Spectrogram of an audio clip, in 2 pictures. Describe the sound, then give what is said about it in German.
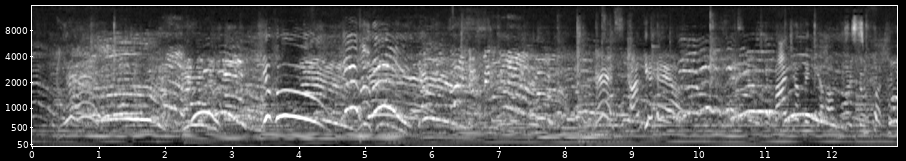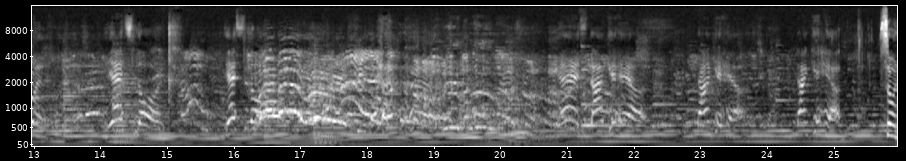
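A large crowd shouts and cheers joyfully, many voices overlapping in a loud, sustained roar of jubilation with rising and falling calls, lasting throughout without pause. “hey, ich lass mich nicht einschüchtern, wer bin ich und so weiter, sondern ich sag, ich habe Gemeinschaft mit Gott, dass du das wirklich mal so laut, voller Freude, auch realistisch ausrufst, weil das ist ein Grund zum Jubeln.”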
